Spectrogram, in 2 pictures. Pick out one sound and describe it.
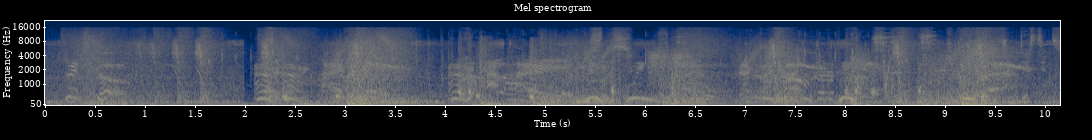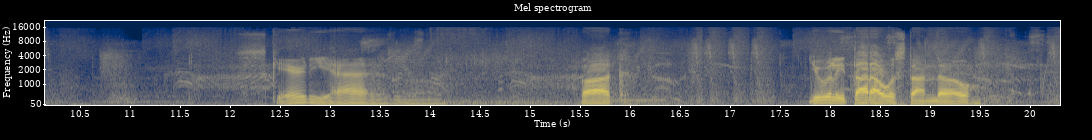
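Energy blasts whoosh and crackle in a game fight.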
